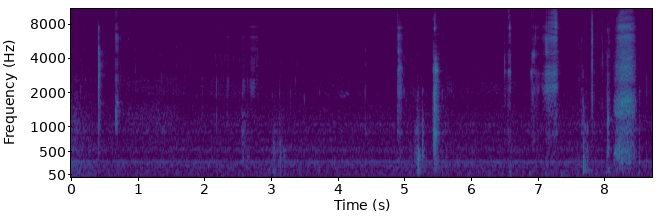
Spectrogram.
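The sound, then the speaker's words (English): Sipping an iced sarsaparilla soda: scattered small clicks and taps of ice and cup, then two short, breathy slurps near the end, with no one talking. “I'm gonna have another sip because I don't mind it now.”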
